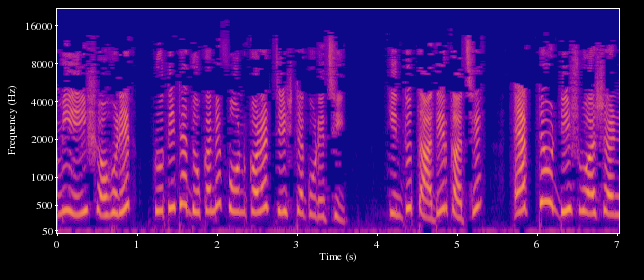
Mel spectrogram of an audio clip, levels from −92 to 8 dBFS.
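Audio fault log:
throughout – WMA compression: heavily ringing, washy speech with hiss that breathes with the signal, likely from WMA near 32 kbps; spectrogram shows time-smeared noise, missing weak components, and nothing above 17.8 kHz.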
